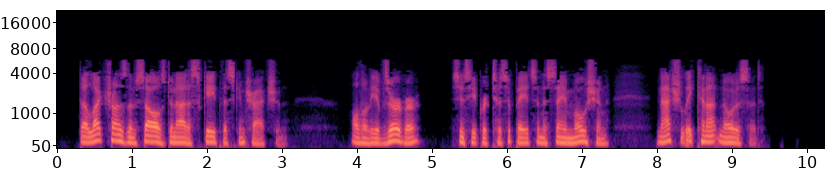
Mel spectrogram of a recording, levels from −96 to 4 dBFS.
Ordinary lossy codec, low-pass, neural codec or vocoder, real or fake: MP3, 24 kbps; 7.2 kHz; codec, 16 kHz, 0.5 kbps, FunCodec, trained on LibriTTS, 25 frames a second; fake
